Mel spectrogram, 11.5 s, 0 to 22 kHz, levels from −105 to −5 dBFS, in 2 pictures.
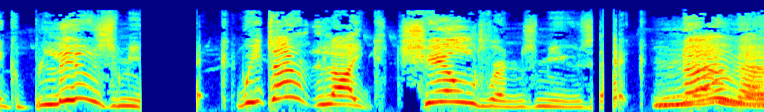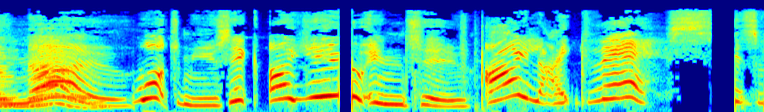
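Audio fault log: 1.05–1.48 s, Bluetooth dropout: the sound cuts to silence for about 0.43 s, then resumes further on, as if it had kept playing; likely packets missing the headphones' deadline.
4.44–4.65 s, Bluetooth dropout: a stutter of short silences scattered over about 0.2 s, longest about 81 ms, totalling about 0.16 s; likely intermittent lost packets on the wireless link.
8.27–8.37 s, Bluetooth dropout: a brief hole of about 0.1 s, playback picking up later in the audio; likely late packets discarded by the receiver.
11.06–11.25 s, Bluetooth dropout: silence of about 0.18 s, then the sound returns having skipped ahead; likely packets that failed to arrive in time and were dropped.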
